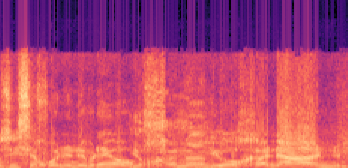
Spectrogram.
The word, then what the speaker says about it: Yohanan: nombre Juan Cómo se dice Juan en hebreo johanan yohanan muy bien algú yanan que él va él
